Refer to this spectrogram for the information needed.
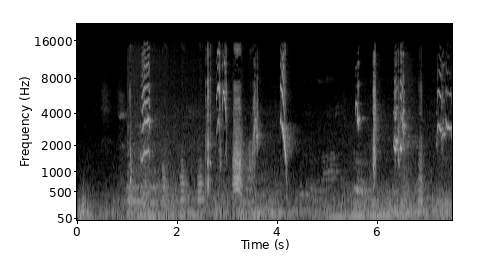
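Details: Song of a male Javan myna: scattered harsh broadband bursts and clicking notes with a few sliding whistles, loose and uneven in rhythm, over a low background rumble.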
